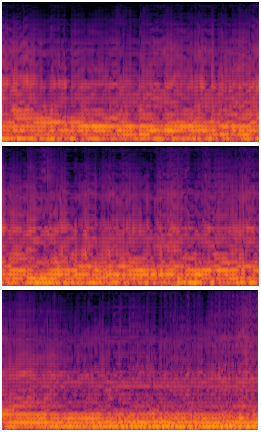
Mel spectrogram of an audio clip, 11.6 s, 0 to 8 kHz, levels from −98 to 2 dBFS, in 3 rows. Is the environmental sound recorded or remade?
remade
